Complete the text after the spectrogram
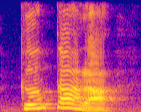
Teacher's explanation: na forma arrisotônica, a sílaba tônica cai fora do radical do verbo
